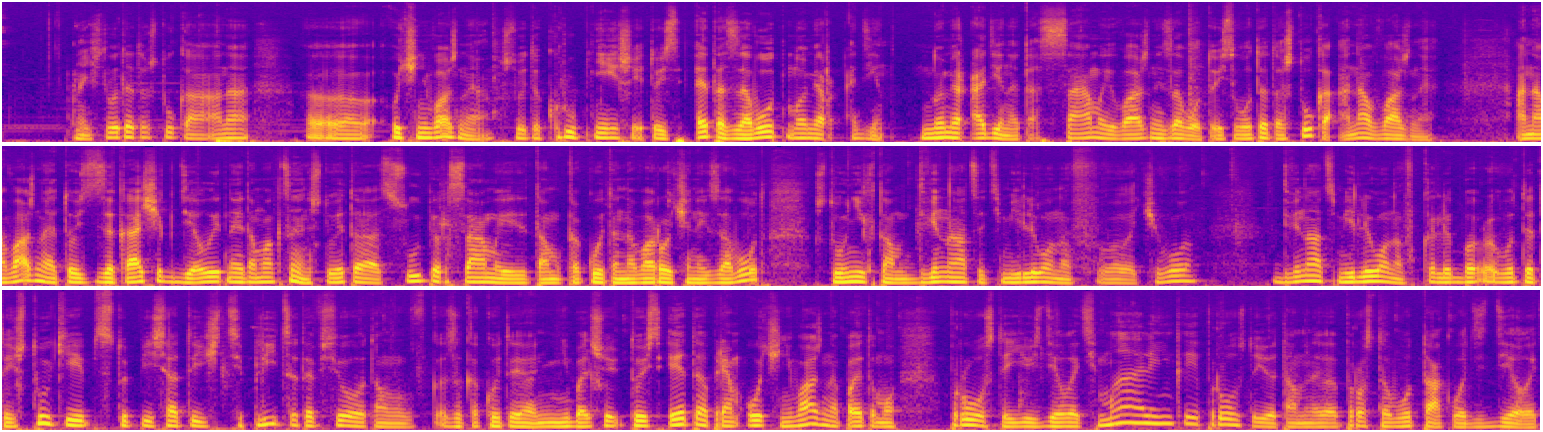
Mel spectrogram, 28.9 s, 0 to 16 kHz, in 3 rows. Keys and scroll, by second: 9.0 super+z, 27.1 super+z.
